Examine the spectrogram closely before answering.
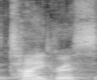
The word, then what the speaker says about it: Tigris: A boat glides through reeds where the Tigris and the Euphrates slow into open marsh. So the river names are the Tigris and the Euphrates. That's how you pronounce them.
